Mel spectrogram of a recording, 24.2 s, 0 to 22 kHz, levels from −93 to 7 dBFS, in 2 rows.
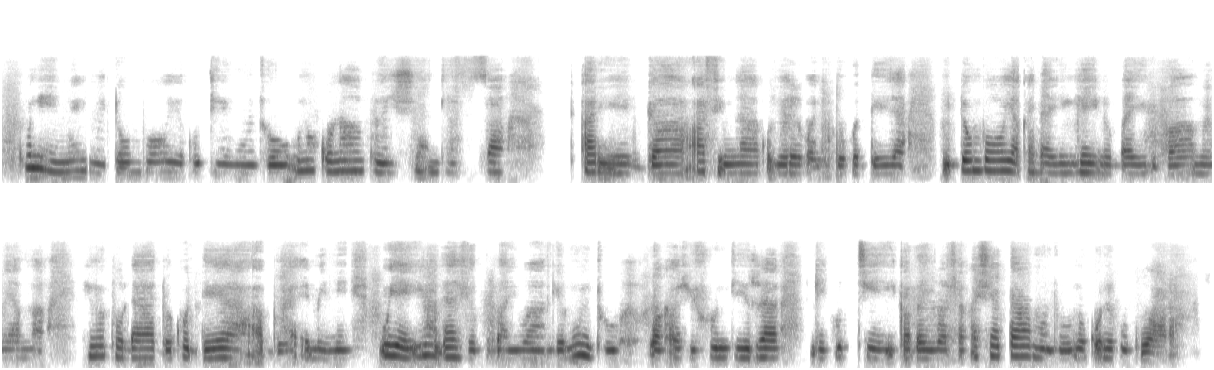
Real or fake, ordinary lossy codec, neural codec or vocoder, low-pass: fake; AAC, 32 kbps; codec, 44.1 kHz, 2.6 kbps, DAC; 7.2 kHz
